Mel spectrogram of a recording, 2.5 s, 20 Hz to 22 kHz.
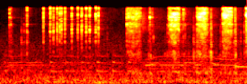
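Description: Close ratcheting clicks come from tightening screws while fitting a custom steering wheel with carbon paddles into a BMW F30 335i, delivered in quick bursts of short mechanical ticks.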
